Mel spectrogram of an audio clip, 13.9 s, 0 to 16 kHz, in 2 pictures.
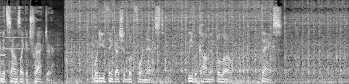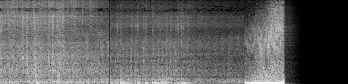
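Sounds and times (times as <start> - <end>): car engine cranking without starting: 1.3 - 11.8.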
